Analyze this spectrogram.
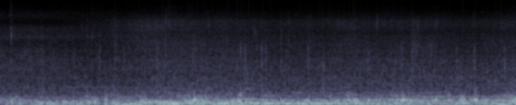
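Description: Low, steady rumble of wind buffeting the microphone of a camera mounted on the outside of a moving car, with the car's engine and tyres on wet pavement underneath. It gets a little louder about two seconds in.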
